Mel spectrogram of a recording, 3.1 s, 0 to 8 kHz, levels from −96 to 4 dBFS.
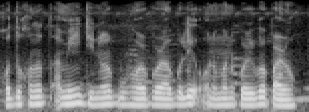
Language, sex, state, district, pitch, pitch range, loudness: Assamese, male, Assam, Sonitpur, 130 Hz, 125-140 Hz, -14 LUFS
